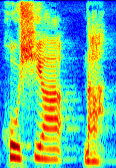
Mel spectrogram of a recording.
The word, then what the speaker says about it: 호산나: 구원하소서 라고 하시는 말씀이 호산나 고 또 히 부려 발음을 조금 더 정확하게 한다면 호시 아 나 라고 이렇게 되어 있는 것입니다 왜 이렇게 말씀을 드린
